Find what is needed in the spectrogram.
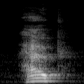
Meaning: a male given name
- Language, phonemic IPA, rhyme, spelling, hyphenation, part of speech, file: Dutch, /ɦœy̯p/, -œy̯p, Huib, Huib, proper noun, Nl-Huib.ogg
